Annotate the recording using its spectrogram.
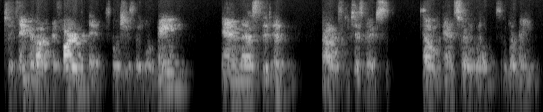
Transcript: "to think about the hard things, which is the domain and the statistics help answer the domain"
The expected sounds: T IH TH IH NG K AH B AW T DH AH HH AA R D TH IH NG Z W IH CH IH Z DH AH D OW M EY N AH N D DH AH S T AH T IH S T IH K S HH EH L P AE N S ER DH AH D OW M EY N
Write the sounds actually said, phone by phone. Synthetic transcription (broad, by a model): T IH TH IH NG K AH B AW T DH AH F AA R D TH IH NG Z W IH CH IH Z DH AH D OW M EY N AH N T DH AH S T AH T IH S T IH K S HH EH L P AE N S ER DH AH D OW M EY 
